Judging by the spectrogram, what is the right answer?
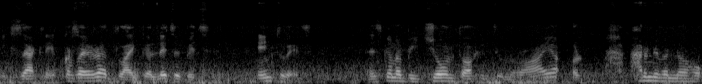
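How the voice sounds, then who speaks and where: A man with a Hungarian accent speaks at a fairly high pitch, keeping his intonation fairly even and leaving long, frequent pauses. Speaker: vlogger. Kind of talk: vlog monologue. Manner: halting.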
